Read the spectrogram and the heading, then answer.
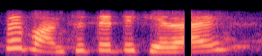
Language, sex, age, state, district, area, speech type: Nepali, female, 18-30, West Bengal, Alipurduar, urban, conversation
